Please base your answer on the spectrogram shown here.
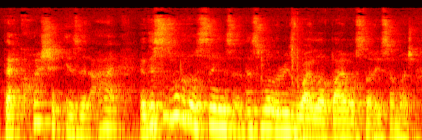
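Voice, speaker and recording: A man's voice: fairly high pitch, very animated, very fast, dark tone, a little hiss or hum. A man leading a group Bible study, explaining the text with restarts and questions to the group. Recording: echoey room with faint ambience.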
